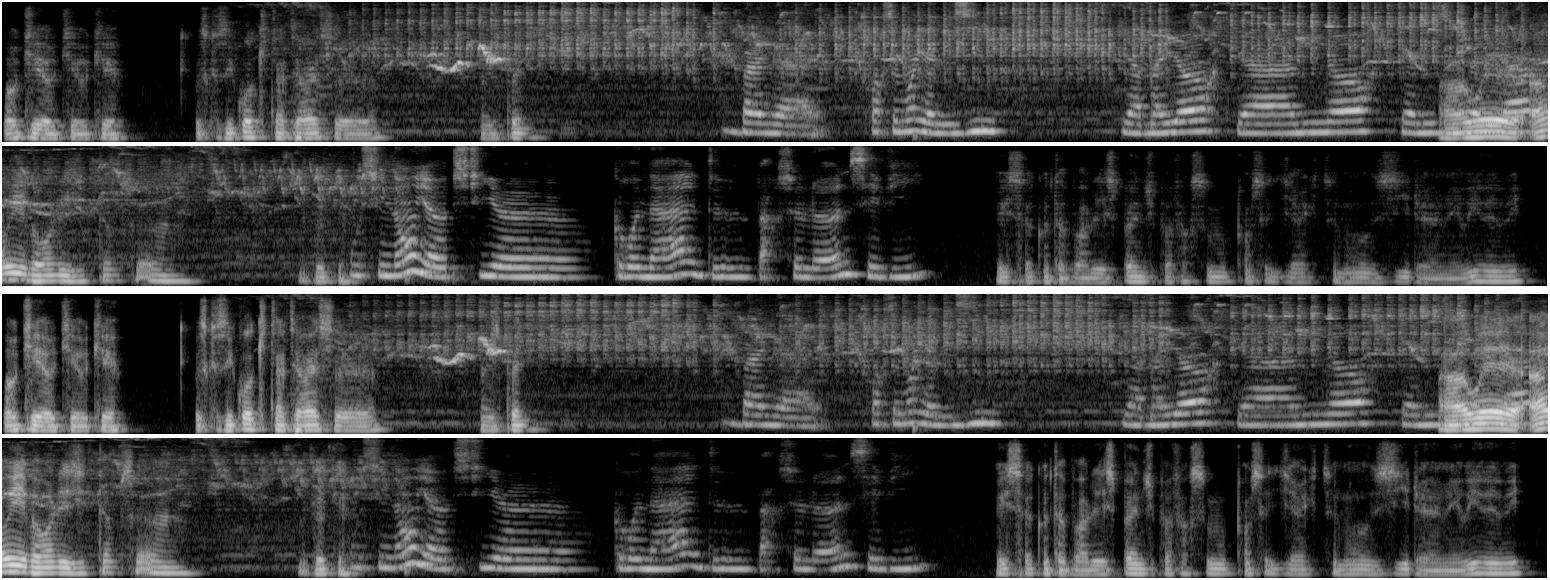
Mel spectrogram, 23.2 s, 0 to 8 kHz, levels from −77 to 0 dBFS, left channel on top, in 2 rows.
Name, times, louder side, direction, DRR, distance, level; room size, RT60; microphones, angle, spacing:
voice 1, 0.0-0.9 1.4-2.8 3.6-4.0 10.8-13.0 13.8-14.2 19.0-23.0, right 4 dB, 65° right, 0.4 m, -22 dB
Bird vocalization bird call bird song, 2.0-14.6, left 2 dB, 15° left, 1.1 m, -31 dB
voice 2, 5.4-6.2 6.5-7.5 8.4-11.6 14.2-18.5, left 3 dB, 55° left, 0.5 m, -27 dB
4.2 x 3.0 x 3.2 m
head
